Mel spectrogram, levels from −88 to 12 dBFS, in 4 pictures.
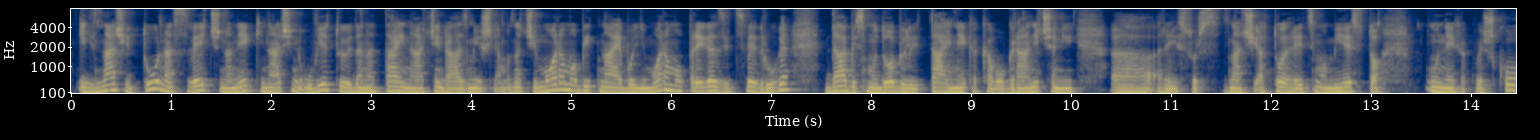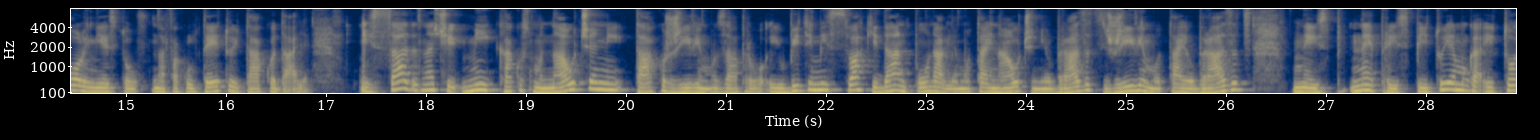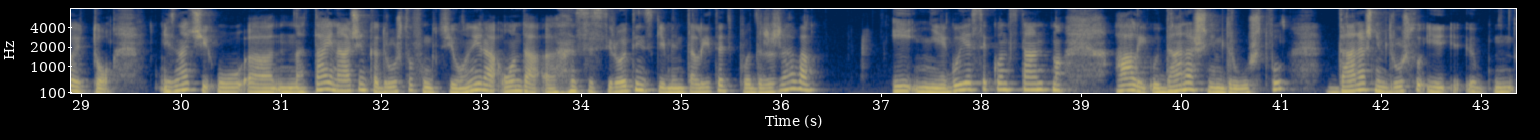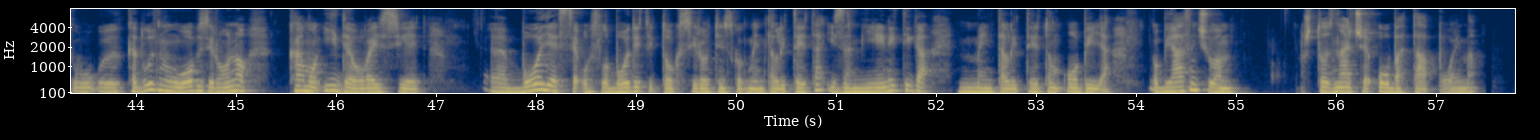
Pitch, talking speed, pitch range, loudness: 150 Hz, 135 wpm, 135-175 Hz, -15 LUFS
